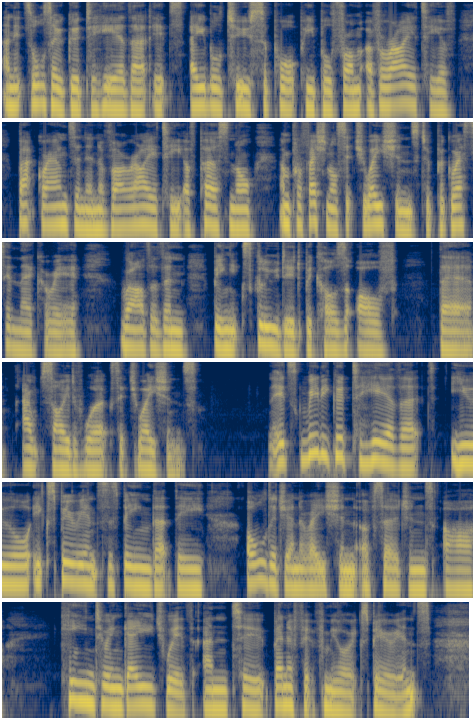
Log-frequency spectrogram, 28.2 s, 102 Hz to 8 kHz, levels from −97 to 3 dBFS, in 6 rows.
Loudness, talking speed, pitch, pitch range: -20 LUFS, 145 wpm, 155 Hz, 145-170 Hz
